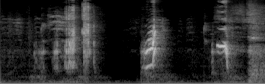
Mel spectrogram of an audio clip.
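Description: A rose-ringed parakeet talks in short, raspy, speech-like bursts, then gives two quick nasal squawks about a second apart in a quiet room.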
